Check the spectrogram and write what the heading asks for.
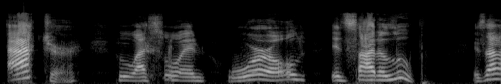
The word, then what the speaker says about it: Whorl Inside a Loop: He's the actor who I saw in World Inside a Loop. Is that how you pronounce it? That's correct. WHORL Inside A Loop. World Inside a Loop.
